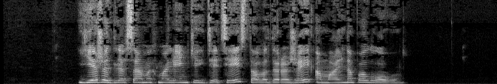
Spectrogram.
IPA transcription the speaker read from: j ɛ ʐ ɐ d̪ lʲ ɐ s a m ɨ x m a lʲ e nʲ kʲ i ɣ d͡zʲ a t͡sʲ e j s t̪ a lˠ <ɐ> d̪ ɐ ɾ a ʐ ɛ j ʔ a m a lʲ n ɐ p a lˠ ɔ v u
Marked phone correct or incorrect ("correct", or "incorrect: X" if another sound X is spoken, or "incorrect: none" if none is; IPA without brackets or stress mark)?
correct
